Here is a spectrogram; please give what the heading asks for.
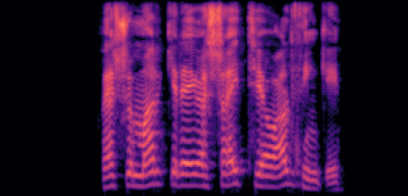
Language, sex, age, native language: Icelandic, male, 60-69, Icelandic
